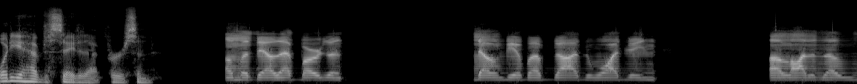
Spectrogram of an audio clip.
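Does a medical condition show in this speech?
Yes: laryngectomy, electrolarynx; diagnosed about a year ago, no current cancer signs.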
